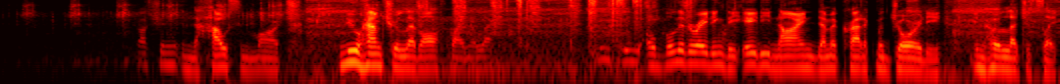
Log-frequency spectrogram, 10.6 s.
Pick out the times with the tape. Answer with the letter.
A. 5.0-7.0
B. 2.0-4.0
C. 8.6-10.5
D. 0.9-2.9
A.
